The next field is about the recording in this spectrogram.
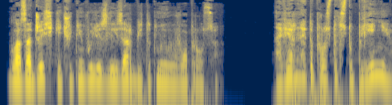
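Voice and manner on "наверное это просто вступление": whispered, hushed voice. Watching a zombie film, she answers the narrator's question, whispering back. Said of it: "прошептала она в ответ".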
